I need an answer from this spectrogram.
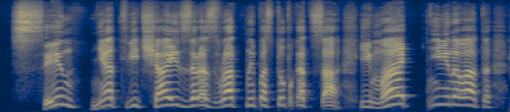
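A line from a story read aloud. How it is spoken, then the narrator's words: Fervent squeal. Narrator (Russian): с жаром провизжал Ипполит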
